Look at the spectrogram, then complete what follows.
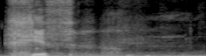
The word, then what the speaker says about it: GIF: It's actually pronounced GIF. It's pronounced GIF.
